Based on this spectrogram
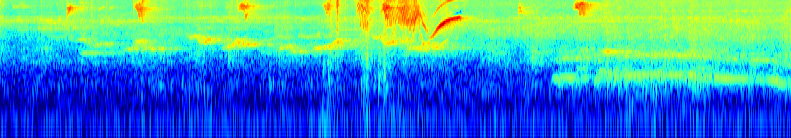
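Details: Bananaquits gathering around a cage during a campeada lure session, several free birds arriving: thin, high chirps and short tweets repeated about once a second, building to a bright upswept squeal, with a faint low hum beneath.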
